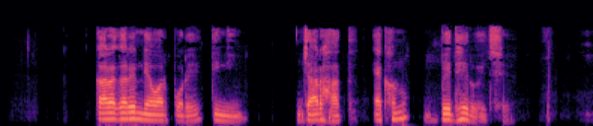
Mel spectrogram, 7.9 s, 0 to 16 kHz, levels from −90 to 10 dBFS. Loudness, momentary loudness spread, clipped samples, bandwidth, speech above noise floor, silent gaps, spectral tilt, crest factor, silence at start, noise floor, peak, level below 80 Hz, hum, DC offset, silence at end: -19 LUFS; 19 LU; under 0.1%; 8.4 kHz; 51 dB; 3.52-3.59 s, 3.77-3.92 s, 7.09-7.15 s; -4.5 dB/octave; 20 dB; 1.25 s; -70 dBFS; 0 dBFS; -54 dBFS; none; under 0.1%; 0.6 s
